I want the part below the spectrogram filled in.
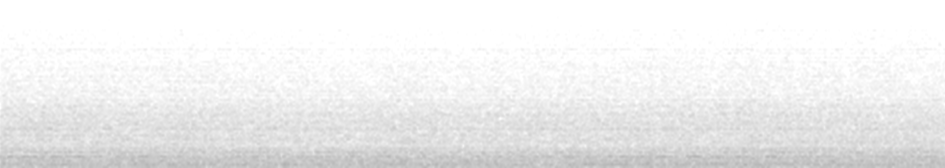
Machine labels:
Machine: fan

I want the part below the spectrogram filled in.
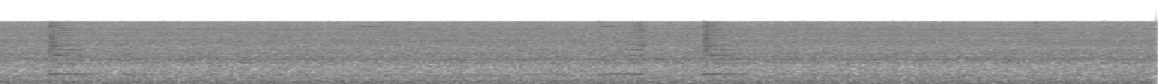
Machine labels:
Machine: slide rail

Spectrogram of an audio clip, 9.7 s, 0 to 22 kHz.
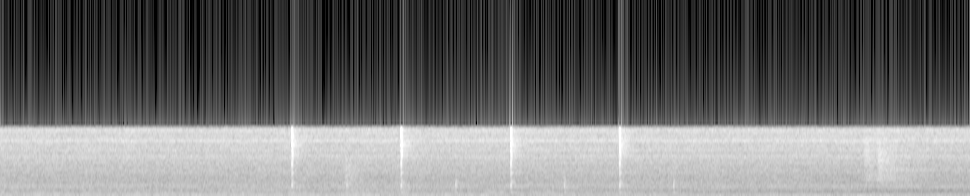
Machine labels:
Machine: valve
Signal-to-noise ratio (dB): -6 dB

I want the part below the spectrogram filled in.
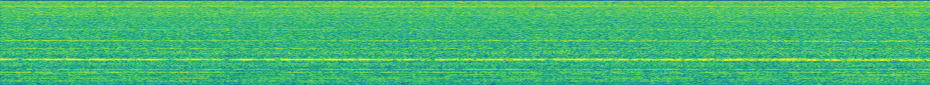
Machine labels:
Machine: slide rail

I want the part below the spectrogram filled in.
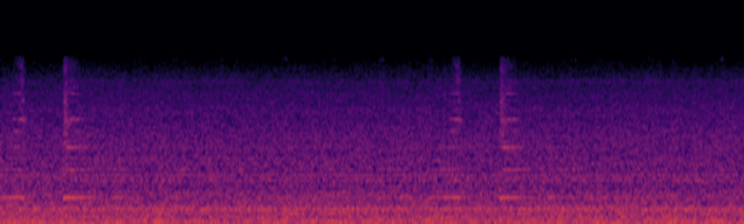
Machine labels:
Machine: slide rail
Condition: normal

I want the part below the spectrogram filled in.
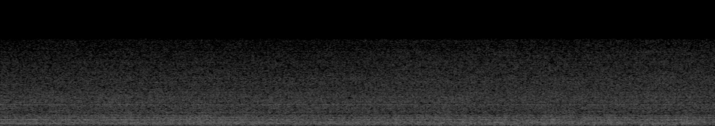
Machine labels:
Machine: fan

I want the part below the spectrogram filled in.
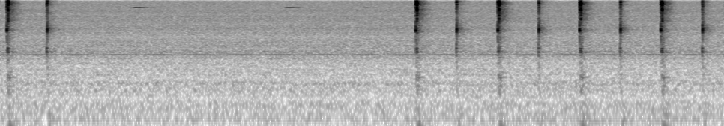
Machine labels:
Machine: valve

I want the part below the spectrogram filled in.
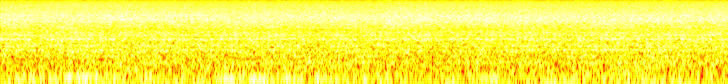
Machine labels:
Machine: fan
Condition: normal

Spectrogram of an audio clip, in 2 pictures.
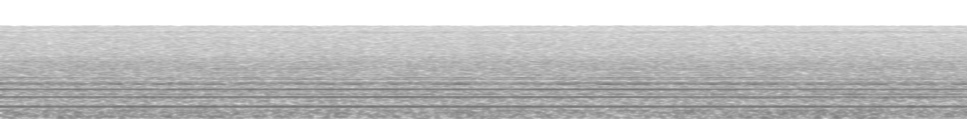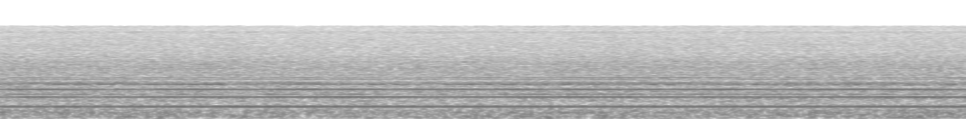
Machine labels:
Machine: fan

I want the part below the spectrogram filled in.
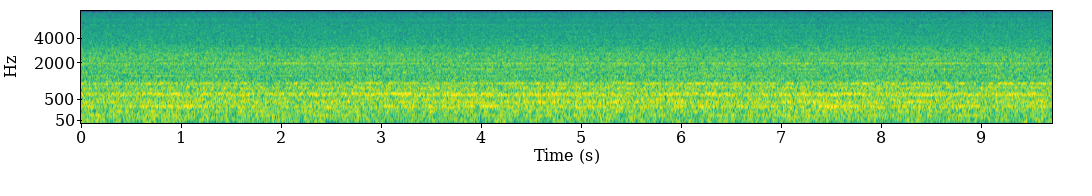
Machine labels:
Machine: fan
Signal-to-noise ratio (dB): 6 dB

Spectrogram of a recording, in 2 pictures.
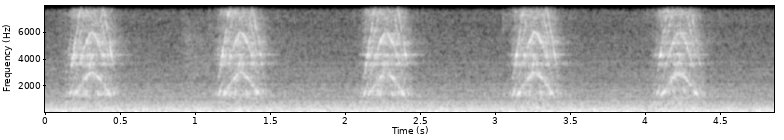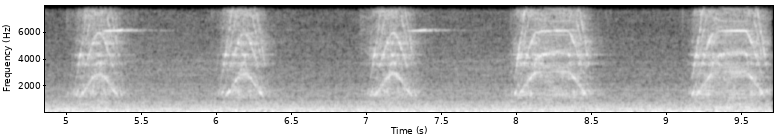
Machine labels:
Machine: slide rail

